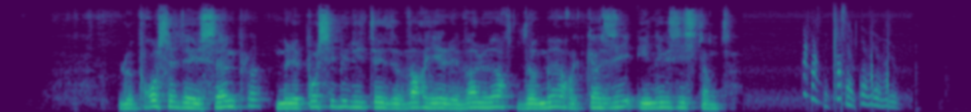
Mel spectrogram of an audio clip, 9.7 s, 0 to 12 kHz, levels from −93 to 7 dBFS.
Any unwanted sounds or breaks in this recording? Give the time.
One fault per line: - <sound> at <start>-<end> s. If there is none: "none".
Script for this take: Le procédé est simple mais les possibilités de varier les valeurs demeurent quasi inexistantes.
- chirp at 8.0-9.0 s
